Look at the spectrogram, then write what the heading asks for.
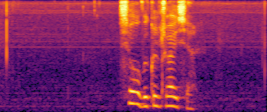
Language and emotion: Russian, neutral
